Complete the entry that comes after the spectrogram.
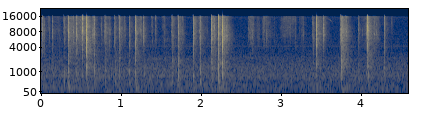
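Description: Fingertips of both hands type on the dark plastic chiclet keyboard of a laptop resting on a wooden desk, its hollow keys sitting over a solid chassis. Quick, bright, dry clicks come in an uneven run, pause for about a second, then return as a few sparser taps. Each keystroke dies away almost at once.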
